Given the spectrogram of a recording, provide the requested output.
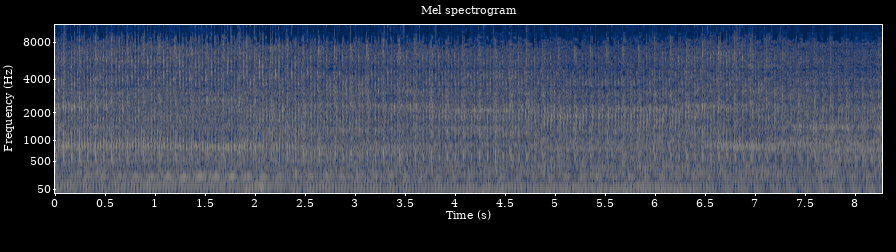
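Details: Mercedes ML 270 CDI (OM612.963) diesel idling: even injector ticking about three per second, normal for this engine, with an abnormal duller banging underneath it.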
